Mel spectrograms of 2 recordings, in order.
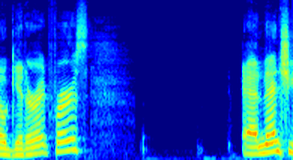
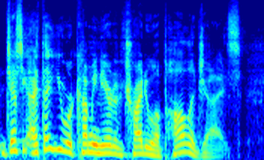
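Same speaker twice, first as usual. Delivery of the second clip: ordinary talk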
